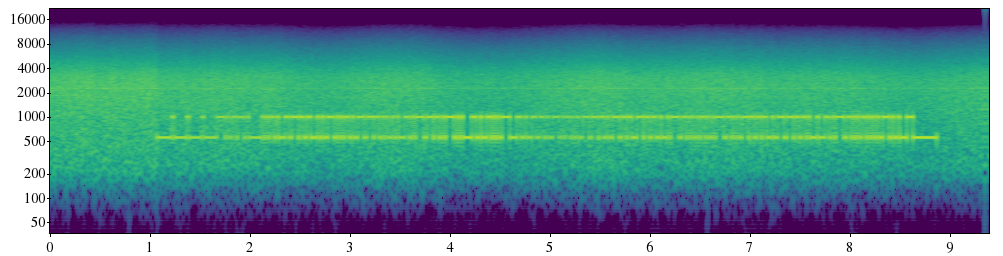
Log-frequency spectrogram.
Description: RTTY (50 baud, 450 Hz shift), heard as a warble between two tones, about 790 Hz centre, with radio static. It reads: SU CASA FUE EXPROPIADA AL PERDER LA GUERRA.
